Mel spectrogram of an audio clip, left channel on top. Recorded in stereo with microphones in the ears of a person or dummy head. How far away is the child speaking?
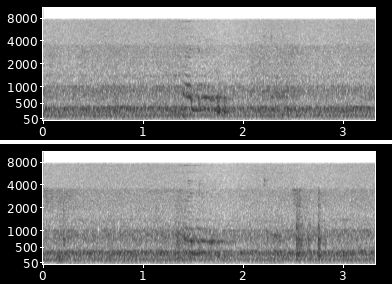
About 3 m.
